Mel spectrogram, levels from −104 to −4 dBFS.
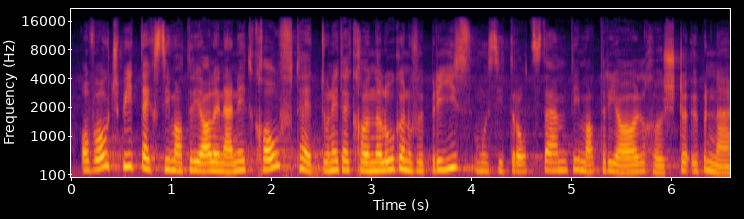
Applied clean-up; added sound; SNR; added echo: none; none; none; none.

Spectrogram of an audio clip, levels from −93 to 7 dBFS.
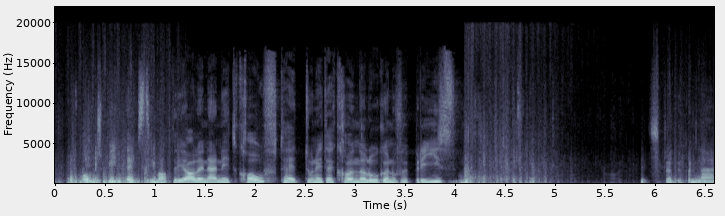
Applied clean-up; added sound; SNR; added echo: neural mask model RNNoise.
